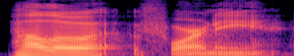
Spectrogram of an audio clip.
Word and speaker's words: Paolo Forni: Today, I'm at the University of Albany talking to assistant professor in the Department of Biology, Paolo Forni, is joining me, everybody.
